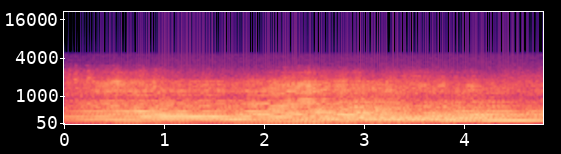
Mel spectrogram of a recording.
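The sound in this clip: Droning engines of a heavily laden transport airplane taking off from a runway: a loud, steady low hum with layered tones that swells in the first second and then holds.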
